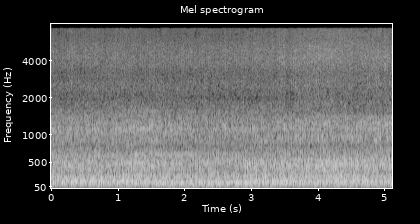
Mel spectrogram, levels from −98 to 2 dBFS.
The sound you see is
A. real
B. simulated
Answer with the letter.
A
